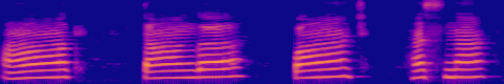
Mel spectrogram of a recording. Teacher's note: अनुनासिक का उच्चारण करते समय सांस जो है मुंह और नाक दोनों से निकलती है, थोड़ी सी गर्म होती है, जैसे आँख, तांगा, पाँच, हंसना।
